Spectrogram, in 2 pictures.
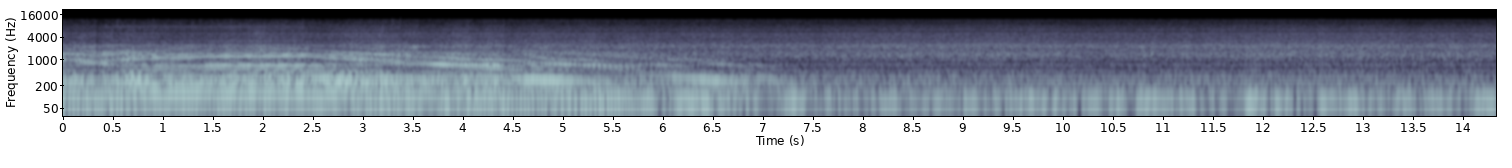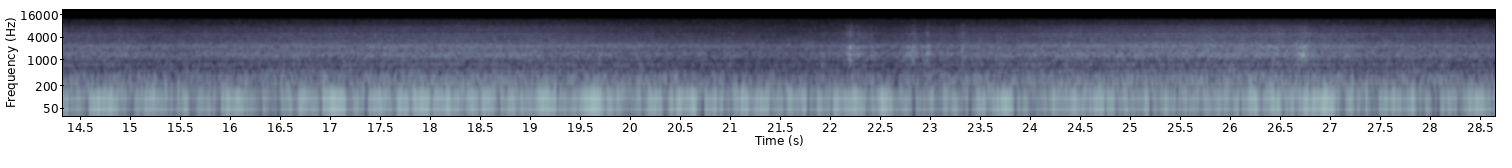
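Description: Electric motor and propeller of an RC plane heard from an onboard camera: a whine that dips, rises, then slides down in pitch and fades out over the first several seconds as the motor slows. After that, steady wind rush as the plane glides.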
